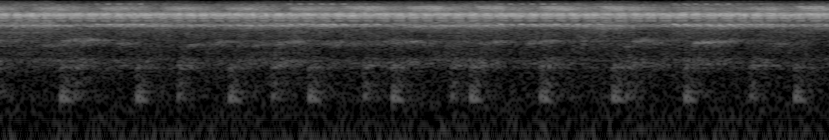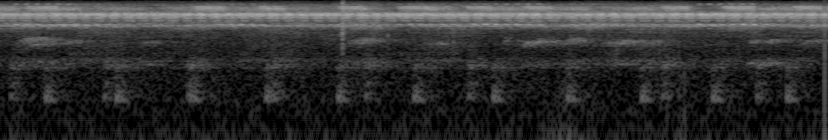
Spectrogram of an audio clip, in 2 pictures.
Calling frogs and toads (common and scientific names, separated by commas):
white-edged tree frog (Boana albomarginata), blacksmith tree frog (Boana faber)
